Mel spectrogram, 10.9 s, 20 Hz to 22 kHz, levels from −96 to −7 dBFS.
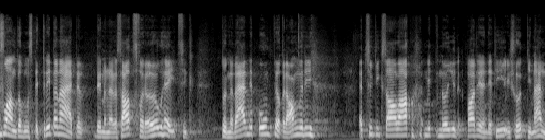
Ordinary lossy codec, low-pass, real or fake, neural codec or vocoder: none; 14.4 kHz; fake; codec, 44.1 kHz, 2.6 kbps, SNAC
